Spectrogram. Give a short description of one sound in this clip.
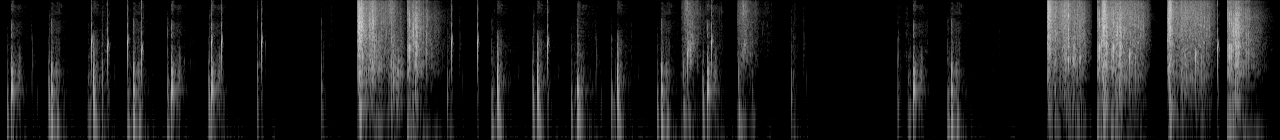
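Blocks of stone and earth break with quick, crunchy knocks, again and again.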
